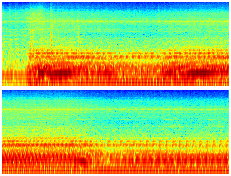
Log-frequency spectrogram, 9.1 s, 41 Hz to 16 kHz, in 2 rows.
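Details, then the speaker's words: Volvo 850 T5 turbo, first start in 20 years after new fuel pump and timing belt: stalled shortly after starting, owner suspects very low fuel; restart catches after short crank, surges, then settles to a low, slightly uneven idle. "she sounded so good when she was alive and now she's dead what's wrong what happened"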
